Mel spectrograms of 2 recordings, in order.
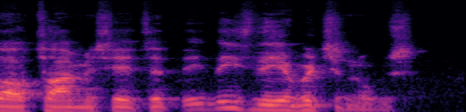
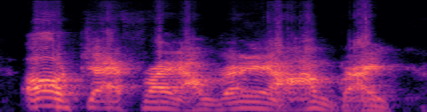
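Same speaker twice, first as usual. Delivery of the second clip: high, loud put-on character voice, pitched up; 7 semitones higher, 6 dB louder than usual. Recalling how a character called him Jeffrey, doing a Zippy impression. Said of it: "That was my impression of Zippy".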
